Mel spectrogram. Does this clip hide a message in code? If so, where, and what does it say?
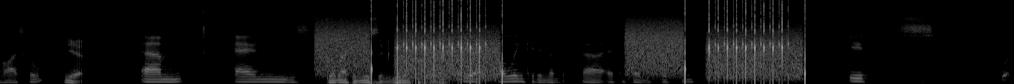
Yes: pulse dialling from 3.1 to 8.1 s, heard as a rotary dial, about 11 pulses a second, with speech in English. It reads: 0 9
